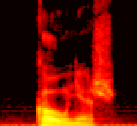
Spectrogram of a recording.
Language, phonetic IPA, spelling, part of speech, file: Polish, [ˈkɔwʲɲɛʃ], kołnierz, noun, Pl-kołnierz.ogg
